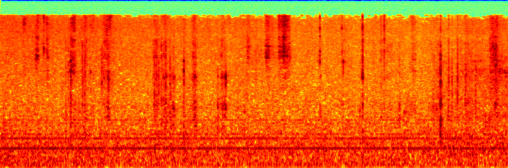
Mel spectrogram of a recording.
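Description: Faint, scattered small ticks and rustles of fingers handling heat-shrink tubing and speaker wire, over a faint steady hum.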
